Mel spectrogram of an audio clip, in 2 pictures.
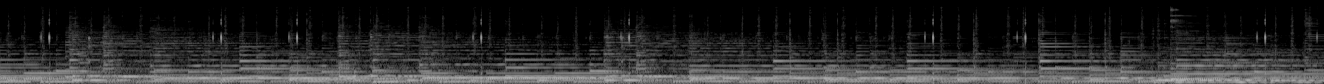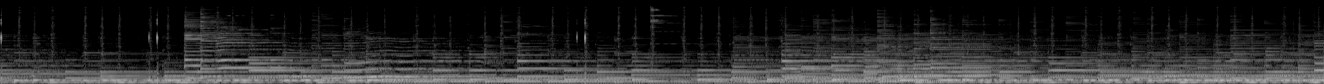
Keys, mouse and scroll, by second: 0.3 shift+click, 1.2-1.6 typing, 2.0-6.1 drag, 6.8-7.3 scroll down 1, 7.4 scroll up 1, 9.1 click, 10.8 ctrl+z, 11.6 ctrl+End, 12.5 click, 13.8 ctrl+End, 14.6 click, 15.0 scroll up 1, 16.3 scroll down 1, 18.9-20.3 drag, 20.3 Down.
